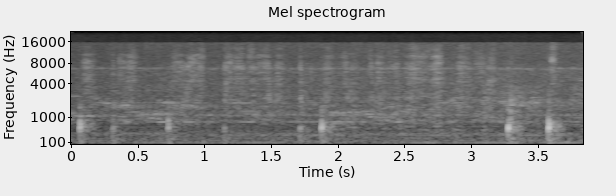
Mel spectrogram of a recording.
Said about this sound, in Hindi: मैं इसे ब्लैक पेन से ही लिखता हूँ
